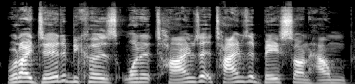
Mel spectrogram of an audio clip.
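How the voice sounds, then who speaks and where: A teenage guy streaming from his room, talking into a desk mic in a somewhat high voice. He rambles loosely, circling back with "like" and "um" and correcting himself mid-thought. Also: normal speed, pushed and bright. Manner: rambling, with many fillers and self-corrections. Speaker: streamer reacting to videos. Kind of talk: casual live-stream chat.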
